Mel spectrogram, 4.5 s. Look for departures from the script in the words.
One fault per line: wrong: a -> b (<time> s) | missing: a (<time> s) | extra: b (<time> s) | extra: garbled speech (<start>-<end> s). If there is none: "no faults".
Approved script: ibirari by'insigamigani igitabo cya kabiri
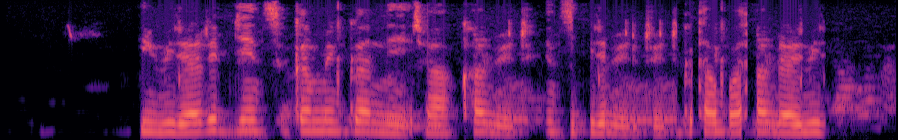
missing: igitabo (2.0 s)
extra: garbled speech (2.7-4.1 s)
